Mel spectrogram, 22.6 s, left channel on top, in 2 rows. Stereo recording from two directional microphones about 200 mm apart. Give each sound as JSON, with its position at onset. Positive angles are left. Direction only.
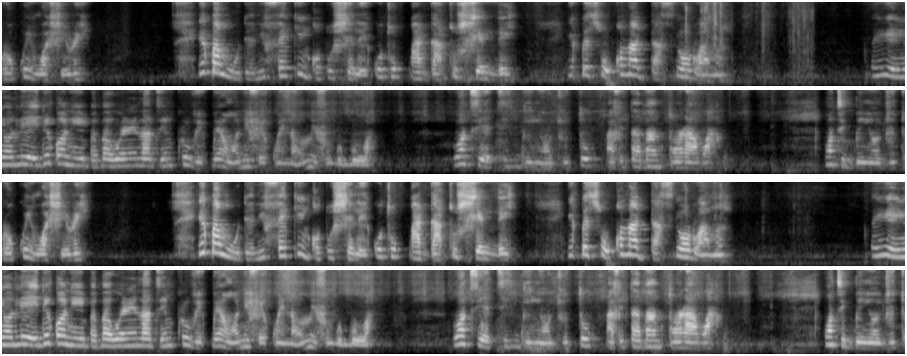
{"t": 0.0, "sound": "a woman's voice", "side_deg": -20}
{"t": 2.1, "sound": "a woman's voice", "side_deg": -20}
{"t": 7.4, "sound": "a woman's voice", "side_deg": -20}
{"t": 10.8, "sound": "a woman's voice", "side_deg": -20}
{"t": 16.9, "sound": "a woman's voice", "side_deg": -20}
{"t": 21.3, "sound": "speech", "side_deg": -20}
